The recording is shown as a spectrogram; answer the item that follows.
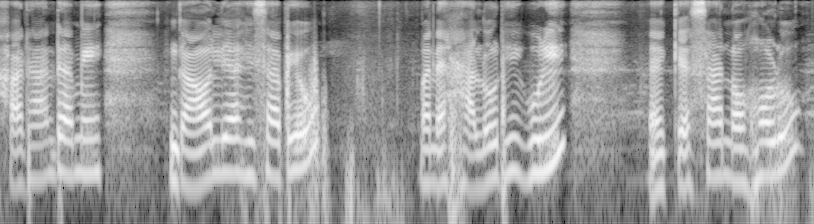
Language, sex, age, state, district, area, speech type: Assamese, female, 60+, Assam, Dibrugarh, rural, spontaneous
